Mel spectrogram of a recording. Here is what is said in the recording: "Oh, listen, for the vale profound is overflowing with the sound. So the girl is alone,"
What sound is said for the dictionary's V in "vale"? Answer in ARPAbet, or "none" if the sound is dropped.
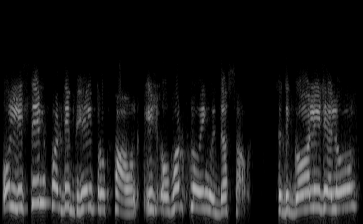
B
